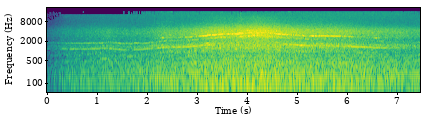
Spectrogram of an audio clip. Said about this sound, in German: Der Wind heult und pfeift, Sandkörner stechen wie Nadeln auf der Haut, dringen in Ohren und Nase ein und reizen die Augen. Ein ausgewachsener Sandsturm auf echten Sanddünen.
